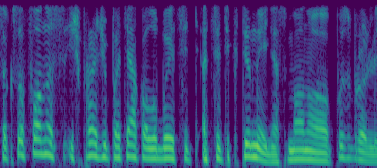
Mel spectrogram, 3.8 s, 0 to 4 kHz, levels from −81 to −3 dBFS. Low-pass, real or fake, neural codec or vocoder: 3.6 kHz; real; none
